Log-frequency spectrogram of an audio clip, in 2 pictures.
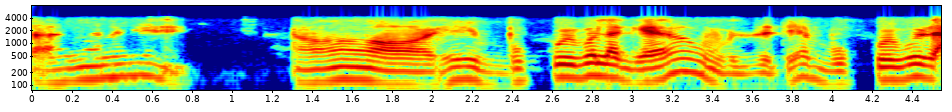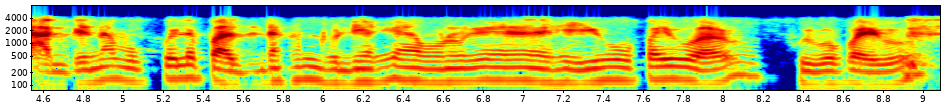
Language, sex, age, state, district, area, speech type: Assamese, male, 60+, Assam, Dhemaji, rural, conversation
